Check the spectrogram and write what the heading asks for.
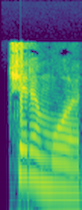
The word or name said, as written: chittamwood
